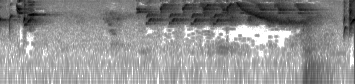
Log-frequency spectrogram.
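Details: European goldfinch singing, with short bursts of twittering, tinkling high notes and a fast run of chirps and trills, separated by a brief pause; a low thump near the end.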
